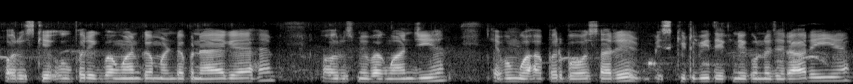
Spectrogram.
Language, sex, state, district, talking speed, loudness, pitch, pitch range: Hindi, male, Bihar, West Champaran, 195 wpm, -17 LUFS, 140 Hz, 135-150 Hz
